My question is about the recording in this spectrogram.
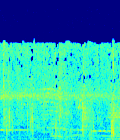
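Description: Footsteps of a person walking on a dirt path: a series of short, sharp footfalls at an uneven pace, with a faint wordless melodic line over them.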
